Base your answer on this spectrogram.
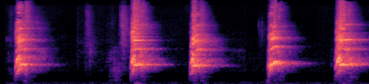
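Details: Little male dog barking his head off: five sharp, bright barks with strong harmonics, spaced roughly a second apart with a longer pause after the first, each cut off cleanly into silence.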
